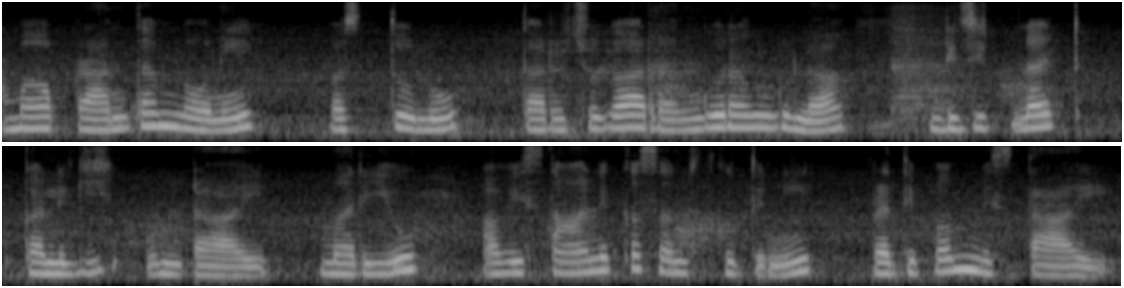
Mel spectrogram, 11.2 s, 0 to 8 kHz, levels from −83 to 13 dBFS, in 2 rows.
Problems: constant background noise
